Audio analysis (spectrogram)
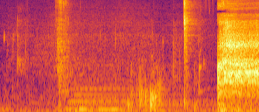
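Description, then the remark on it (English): Someone drinks water, with soft wet gulps and swallowing sounds, then a sudden loud, breathy exhale at the end. No one speaks. “Refreshing. That's water. Yeah, I know. They can hear you, though.”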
